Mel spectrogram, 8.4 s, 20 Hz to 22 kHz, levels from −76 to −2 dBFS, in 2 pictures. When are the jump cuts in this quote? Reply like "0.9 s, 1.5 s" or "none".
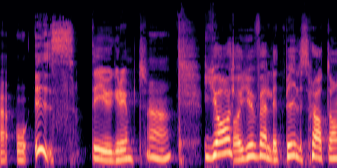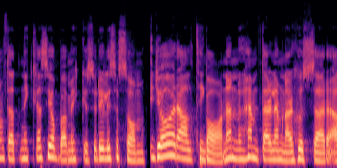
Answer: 2.9 s, 3.5 s, 3.8 s, 4.3 s, 5.0 s, 5.7 s, 6.8 s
